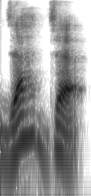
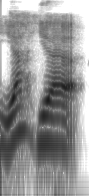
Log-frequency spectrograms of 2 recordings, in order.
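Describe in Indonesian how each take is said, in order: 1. Nama ini diawali dengan bunyi J. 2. Nama ini diawali dengan bunyi Y. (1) "dibaca oleh anak-anak muda, pasti Jahja, bukan Yahya" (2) "itu dibacanya semacam ini"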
